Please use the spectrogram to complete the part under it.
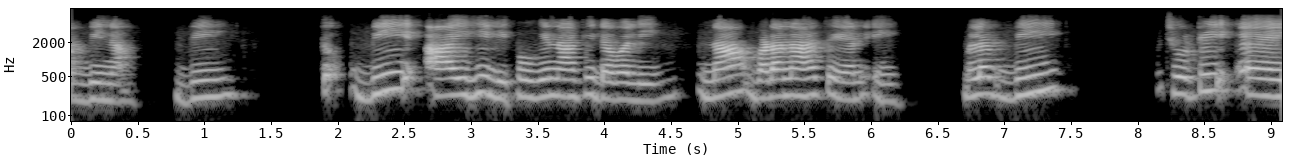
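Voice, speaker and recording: Hindi-accented lady teacher spelling stuff out real slow, bit high voice, dull lo-fi sound. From India. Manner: slow, spells words letter by letter. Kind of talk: spelling lesson, spelling out letters.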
